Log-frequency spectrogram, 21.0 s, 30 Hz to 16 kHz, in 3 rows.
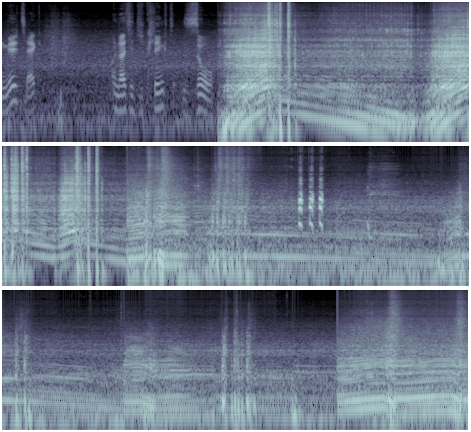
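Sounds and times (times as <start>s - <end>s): sharp exhaust cracks: 3.3s - 10.9s
car engine revving and idling: 3.3s - 21.0s.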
